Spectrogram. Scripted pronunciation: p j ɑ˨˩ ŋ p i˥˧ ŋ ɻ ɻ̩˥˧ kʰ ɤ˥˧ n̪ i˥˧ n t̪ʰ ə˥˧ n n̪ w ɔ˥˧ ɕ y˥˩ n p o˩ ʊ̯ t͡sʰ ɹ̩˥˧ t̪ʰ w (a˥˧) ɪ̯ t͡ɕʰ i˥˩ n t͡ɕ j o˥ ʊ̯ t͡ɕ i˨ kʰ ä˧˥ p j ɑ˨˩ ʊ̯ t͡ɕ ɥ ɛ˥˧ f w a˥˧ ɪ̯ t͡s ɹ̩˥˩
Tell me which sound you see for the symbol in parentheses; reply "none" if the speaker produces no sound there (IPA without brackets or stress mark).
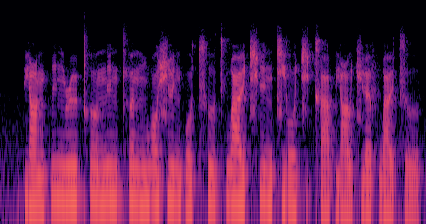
a˥˧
